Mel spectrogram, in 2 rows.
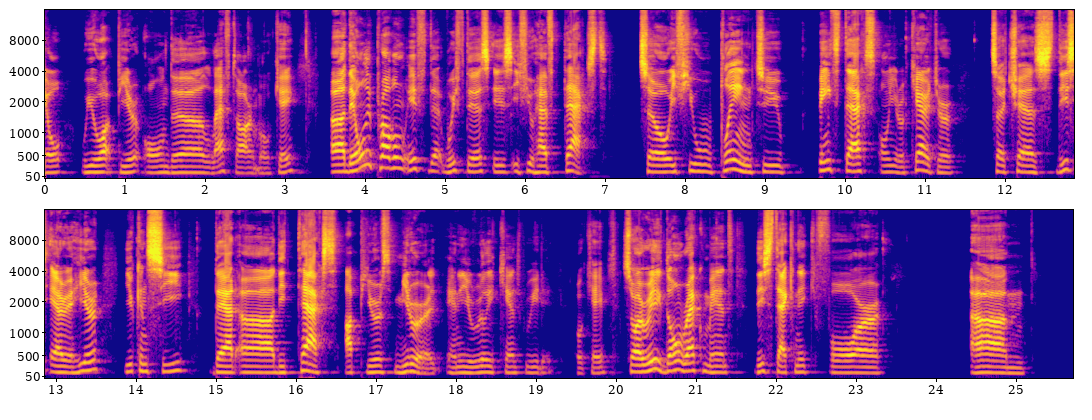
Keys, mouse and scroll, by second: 2.5-5.4 shift+middle drag, 3.0-3.3 scroll down 2, 5.5-5.8 scroll down 2, 5.8-7.5 middle drag, 7.5 Tab, 8.5 a, 9.5-11.5 middle drag, 11.7 click, 12.1 middle click, 12.9 a, 14.1-16.8 shift+middle drag, 19.7-22.7 middle drag, 22.7 Tab, 23.1 middle click, 23.7-25.7 middle drag.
